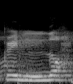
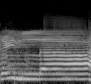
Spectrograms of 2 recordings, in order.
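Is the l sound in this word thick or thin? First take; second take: thick; thin. First: The l sound is thick and heavy. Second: The l sound is thin and light. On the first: The speaker calls it wrong. "qillah salah" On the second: The speaker calls it right. "kita baca tipis tarqiq"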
